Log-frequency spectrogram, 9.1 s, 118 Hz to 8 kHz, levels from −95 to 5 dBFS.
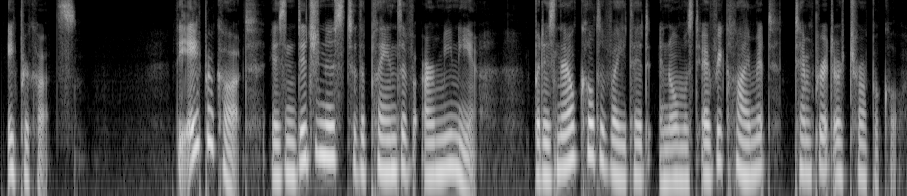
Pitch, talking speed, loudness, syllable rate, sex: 210 Hz, 130 wpm, -20 LUFS, 6.0 syllables/s, female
